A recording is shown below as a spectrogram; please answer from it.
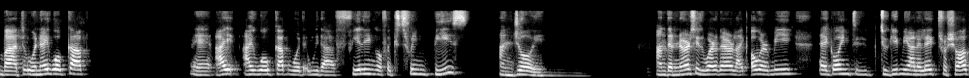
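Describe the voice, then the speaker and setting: Fairly high-pitched and fairly slow, a woman speaks with an Argentine accent and fairly even intonation. Long, frequent pauses mark her speech over a quiet background. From Argentina. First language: Spanish. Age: 40s. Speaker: holistic healing teacher. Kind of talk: interview testimony. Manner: halting, with repetitions.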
